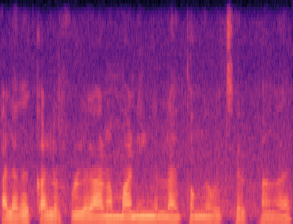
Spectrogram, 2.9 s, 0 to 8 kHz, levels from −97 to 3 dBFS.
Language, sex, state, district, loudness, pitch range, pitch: Tamil, female, Tamil Nadu, Chennai, -20 LUFS, 160-165 Hz, 160 Hz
